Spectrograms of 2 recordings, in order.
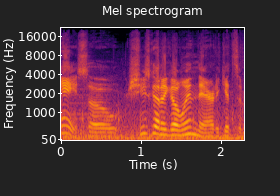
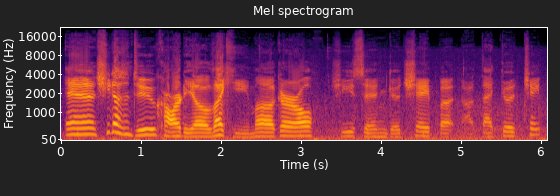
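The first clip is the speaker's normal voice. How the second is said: slow; slower than usual. Real, not acted. Slow commentary on walking.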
